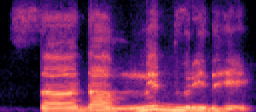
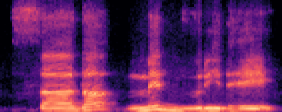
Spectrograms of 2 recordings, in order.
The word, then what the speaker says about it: सदमिद्वृधे: सद नहीं बोलेंगे, सदमिद्वृधे, सदमिद्वृधे। सधा सध सध ध नहीं, द दकार, हाँ सदमिद्वृधे।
